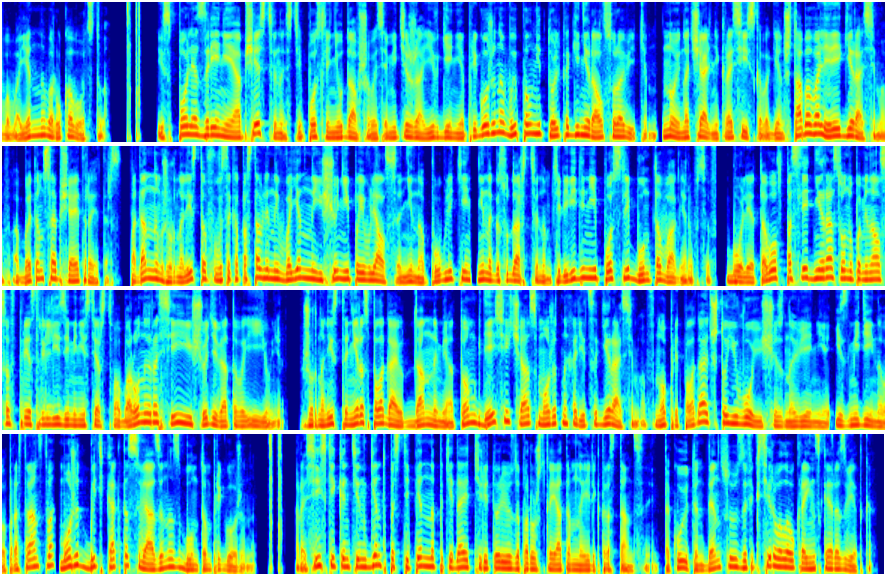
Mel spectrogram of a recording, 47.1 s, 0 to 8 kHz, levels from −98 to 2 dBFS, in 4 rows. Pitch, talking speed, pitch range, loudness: 135 Hz, 125 wpm, 110-160 Hz, -17 LUFS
